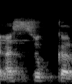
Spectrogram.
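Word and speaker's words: السكر: السکر حلو سکر نہیں ہے, تلفظ صحیح ہونا چاہیے. السکر ابھی ہم نے بتایا وہ لفظ السکر ہوگا, اس میں السکر پڑھیں گے.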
